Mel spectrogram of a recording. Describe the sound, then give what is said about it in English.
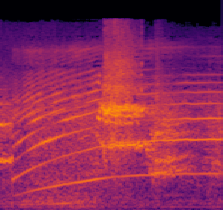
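Tires of a police squad car squeal as it pulls out into traffic and brakes to a stop, a loud, sustained skid with shifting high-pitched tones and a brief car-engine rush. “The squad car pulls out into traffic and cuts in front of Bond, who stops.”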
